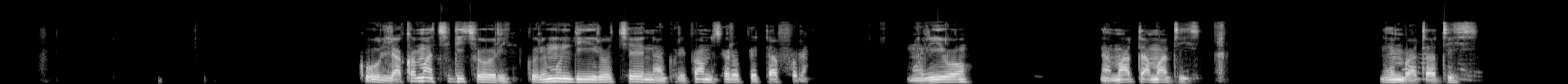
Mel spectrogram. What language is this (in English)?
Shona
